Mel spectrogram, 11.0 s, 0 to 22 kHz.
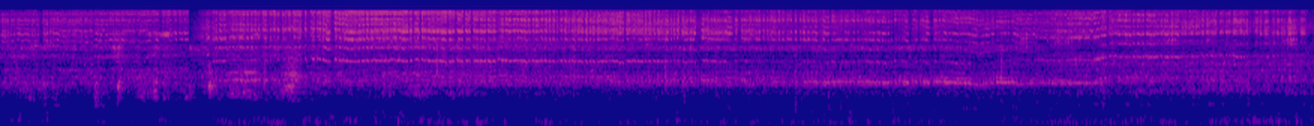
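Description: Small electric drive motor and gears of a radio-controlled 7mm-scale model lorry whining as it drives, a thin high whine that starts about two seconds in, dips slightly in pitch and fades out near the end.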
